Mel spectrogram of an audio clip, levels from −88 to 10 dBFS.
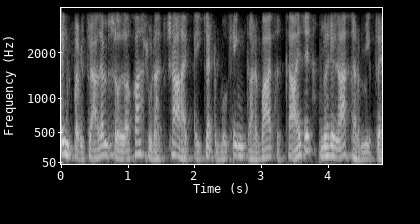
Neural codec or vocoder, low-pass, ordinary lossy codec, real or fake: codec, 24 kHz, 1.5 kbps, HILCodec; 3.6 kHz; none; fake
